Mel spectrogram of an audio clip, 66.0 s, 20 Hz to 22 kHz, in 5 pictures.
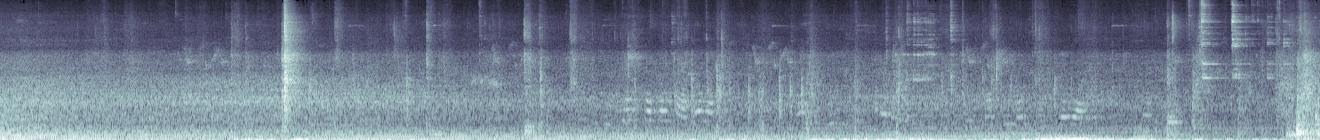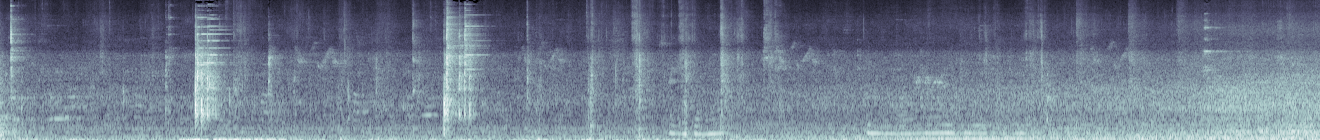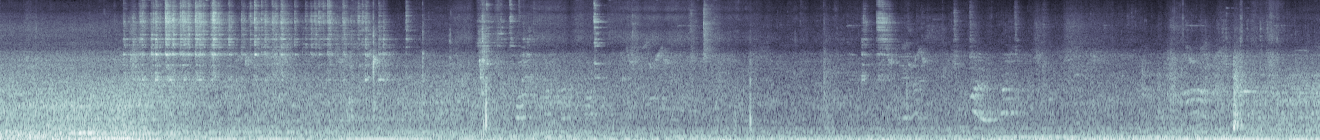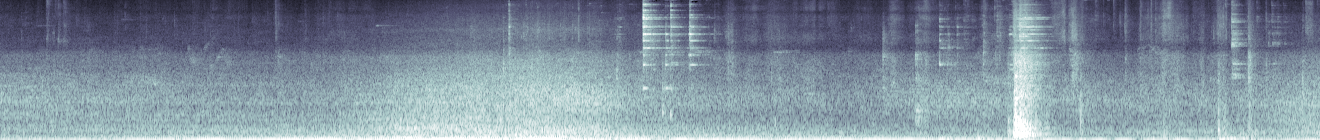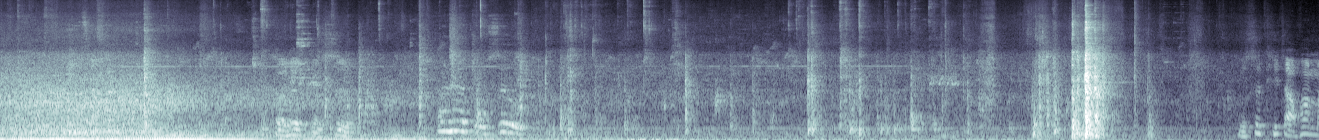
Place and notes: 順全機車行, Jinlun, Taimali Township - Motorcycle repair shop
Motorcycle repair shop, Traffic sound, Bird cry
Binaural recordings, Sony PCM D100+ Soundman OKM II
